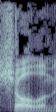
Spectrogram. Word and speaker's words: Sholom: Yes, I know the Hebrew word is pronounced Shalom, but in Chicago, you call it Sholom if you know anything about Chicago.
